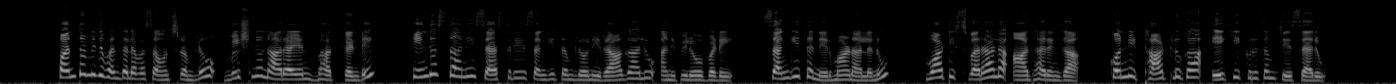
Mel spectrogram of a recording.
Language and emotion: Telugu, neutral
